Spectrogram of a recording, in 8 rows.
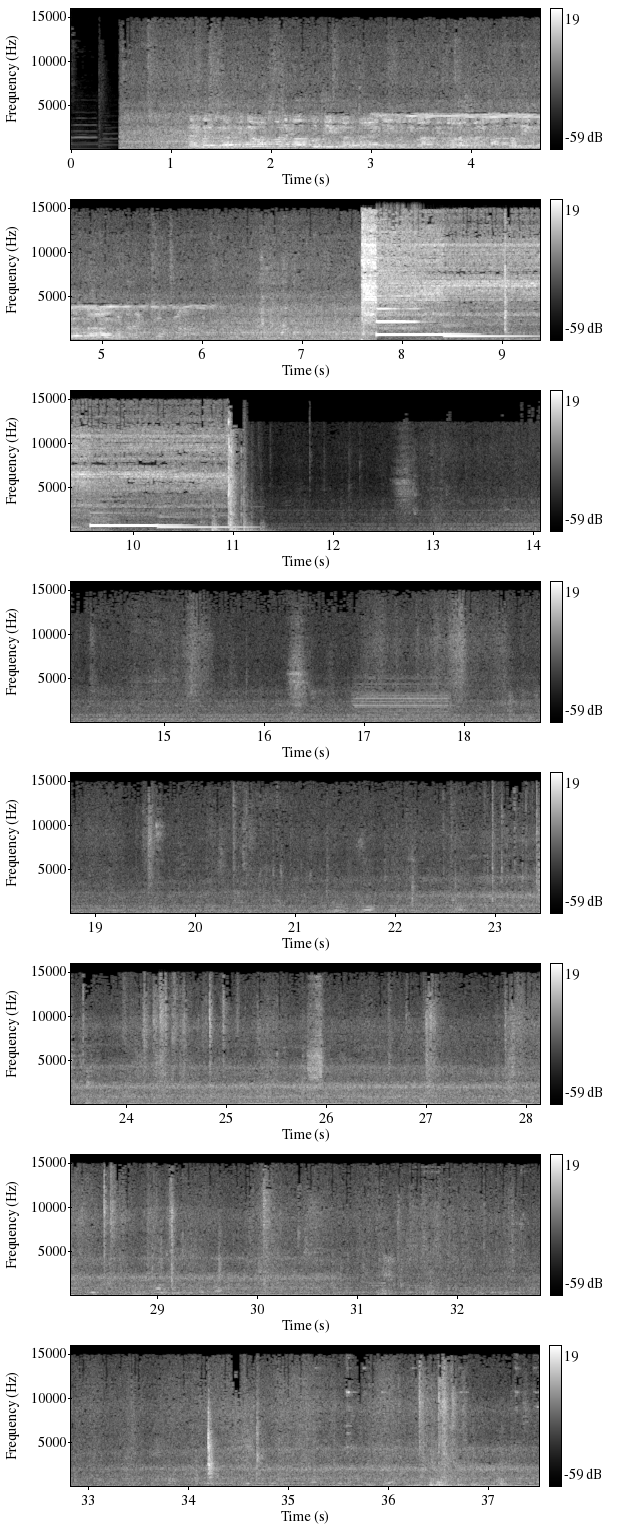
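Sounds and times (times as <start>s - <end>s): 
train rumbling heard from inside the carriage as it pulls out: 0.5s - 37.5s
bright chime melody: 7.8s - 11.2s.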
